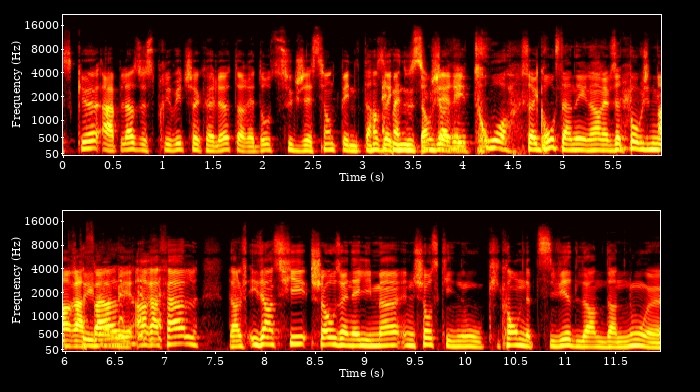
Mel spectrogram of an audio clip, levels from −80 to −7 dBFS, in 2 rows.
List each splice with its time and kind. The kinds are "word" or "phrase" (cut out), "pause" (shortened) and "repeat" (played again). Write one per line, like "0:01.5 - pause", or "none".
0:03.3 - word
0:04.9 - word
0:07.8 - word
0:08.5 - word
